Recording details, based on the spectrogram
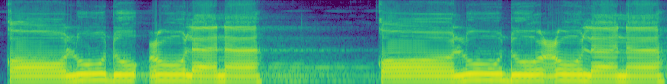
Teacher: Karena huruf lu langsung lompat ke sini langsung masuk ke sini kita pantulkan pada huruf da yang sukun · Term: qalqalahkan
